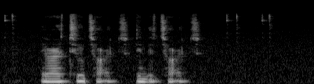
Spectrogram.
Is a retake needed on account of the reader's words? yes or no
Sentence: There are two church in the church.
no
